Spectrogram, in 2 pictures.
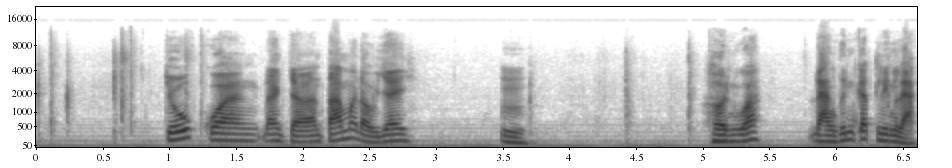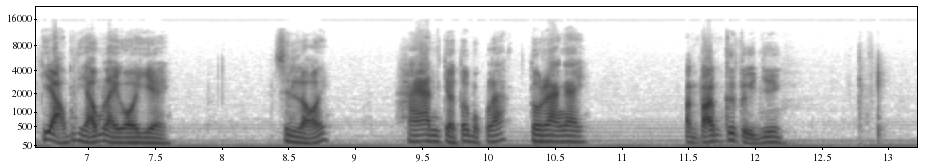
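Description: Middle-aged men talk calmly nearby.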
